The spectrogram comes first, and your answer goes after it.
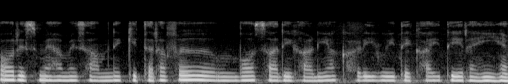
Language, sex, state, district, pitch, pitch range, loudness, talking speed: Hindi, female, Uttar Pradesh, Jyotiba Phule Nagar, 185 Hz, 180-195 Hz, -15 LUFS, 175 wpm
